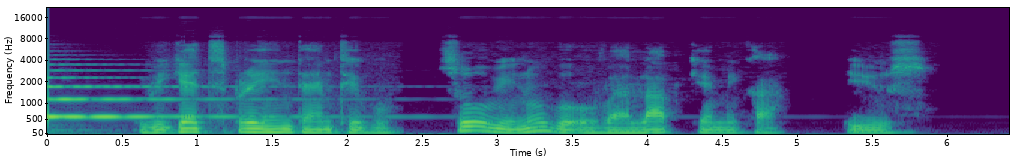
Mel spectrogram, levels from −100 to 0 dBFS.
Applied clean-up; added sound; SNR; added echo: none; Piano; 5 dB; none.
